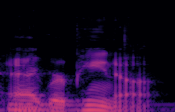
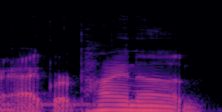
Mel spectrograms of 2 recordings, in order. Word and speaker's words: Agrippina: She actually would have been born Vipsania Agrippina, or Agrippina. Both pronunciations are valid, but I'll be using Agrippina in this show.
